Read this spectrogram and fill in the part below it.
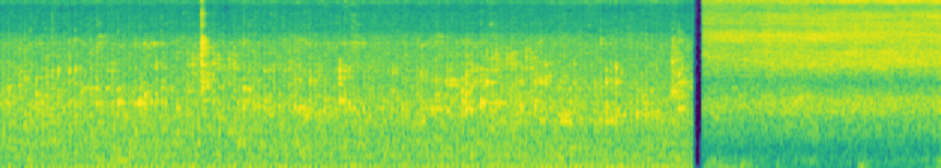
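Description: A tractor idles on a sugarcane farm with a steady low mechanical hum and hiss mixed with running water, continuous for several seconds before a sudden brief dropout and a quieter, thinner drone.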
